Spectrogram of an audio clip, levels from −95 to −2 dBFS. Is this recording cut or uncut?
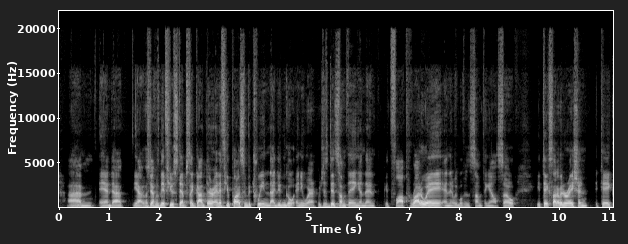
uncut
